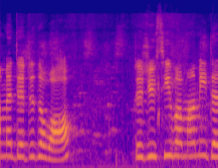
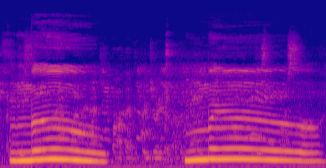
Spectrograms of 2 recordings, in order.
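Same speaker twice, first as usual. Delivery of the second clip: put-on mooing like a cow for the toddler; 3 semitones lower than usual. Shown as a demonstration. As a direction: show him the cow sound, low and drawn. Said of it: "Is that a cow?".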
